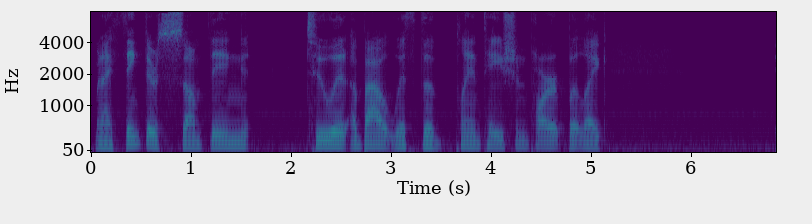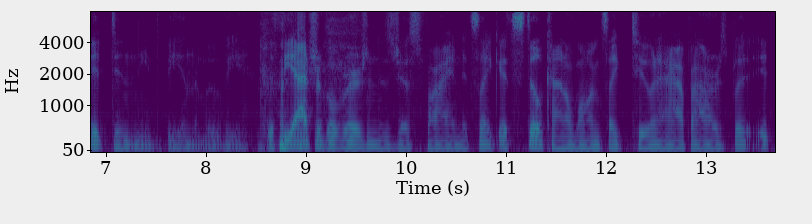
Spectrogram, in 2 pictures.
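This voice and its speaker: A young American man chats casually as a radio co-host. His voice sits on the low side and he rambles, leaning on "like" as he goes. The sound is dry, with little room to it. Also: normal speed, no room sound. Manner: rambling, heavy use of "like". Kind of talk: casual chat. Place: radio studio.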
